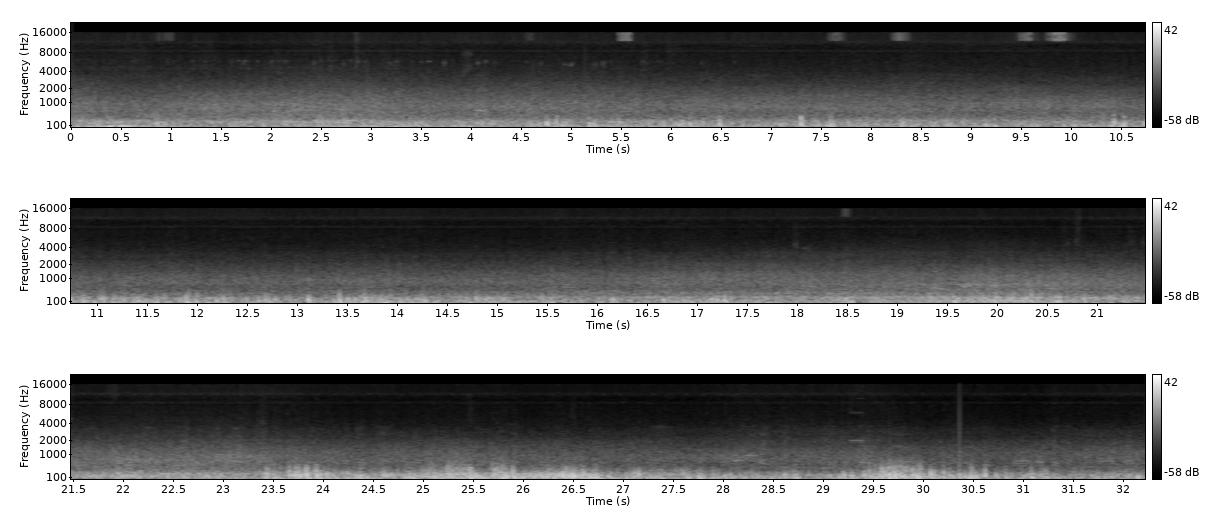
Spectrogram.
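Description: Outdoor roadside ambience: a steady low rumble of wind on the microphone and passing street traffic, with louder bursts near the end.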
